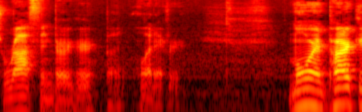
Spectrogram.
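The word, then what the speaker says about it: Roethlisberger: element says i don't have to try to pronounce rothenberger actually it's rothenberger but whatever moore and parker your split backs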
